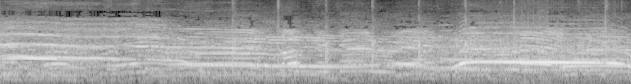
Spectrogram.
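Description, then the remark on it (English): A crowd in a bar cheers and hollers sarcastically as the game clock runs out on a Detroit Lions loss to the Green Bay Packers, with many voices yelling over one another, loud and sustained throughout and swelling near the end. “In case you can't tell, that cheering as the clock ran out was dripping with sarcasm.”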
